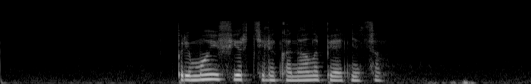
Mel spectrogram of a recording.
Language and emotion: Russian, neutral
